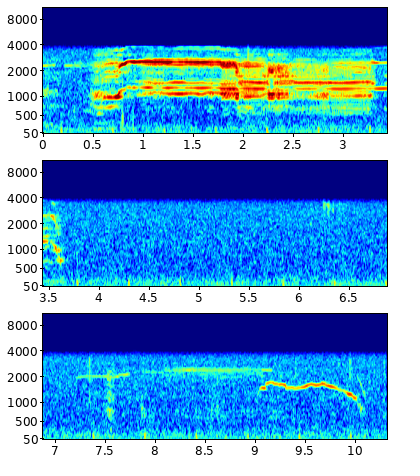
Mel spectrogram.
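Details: Elk during the annual rut in Rocky Mountain National Park, where bulls gather cows in a mating ritual: a loud, harmonic, whistle-like call lasting about three seconds, then faint higher whistles and a short rising-falling note over steady outdoor background.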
